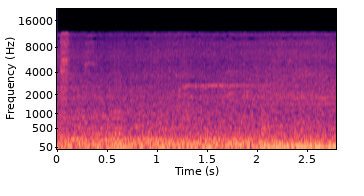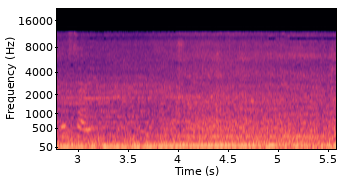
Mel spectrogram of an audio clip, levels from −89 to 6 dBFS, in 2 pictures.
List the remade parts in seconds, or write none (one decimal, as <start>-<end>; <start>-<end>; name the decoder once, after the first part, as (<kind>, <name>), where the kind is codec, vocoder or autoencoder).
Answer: 3.3-4.9 (autoencoder, DAC-VAE)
